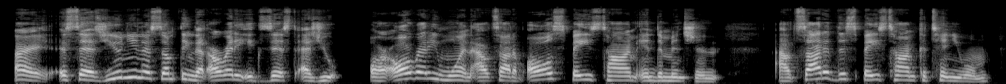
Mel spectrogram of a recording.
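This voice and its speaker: A woman speaks with lively intonation at a moderate pace in a normal speaking voice. The recording is very clean, with a silent background. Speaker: spiritual reader. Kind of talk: casual monologue.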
